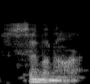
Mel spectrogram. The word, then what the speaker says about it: seminar: good so it's just seminar seminar roll the r at the end seminar okay so julie there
